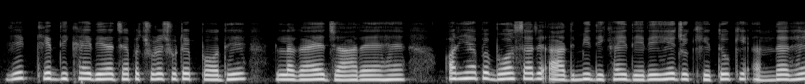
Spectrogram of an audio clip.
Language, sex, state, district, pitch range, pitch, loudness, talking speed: Hindi, female, Haryana, Jhajjar, 225-255 Hz, 240 Hz, -13 LUFS, 225 wpm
